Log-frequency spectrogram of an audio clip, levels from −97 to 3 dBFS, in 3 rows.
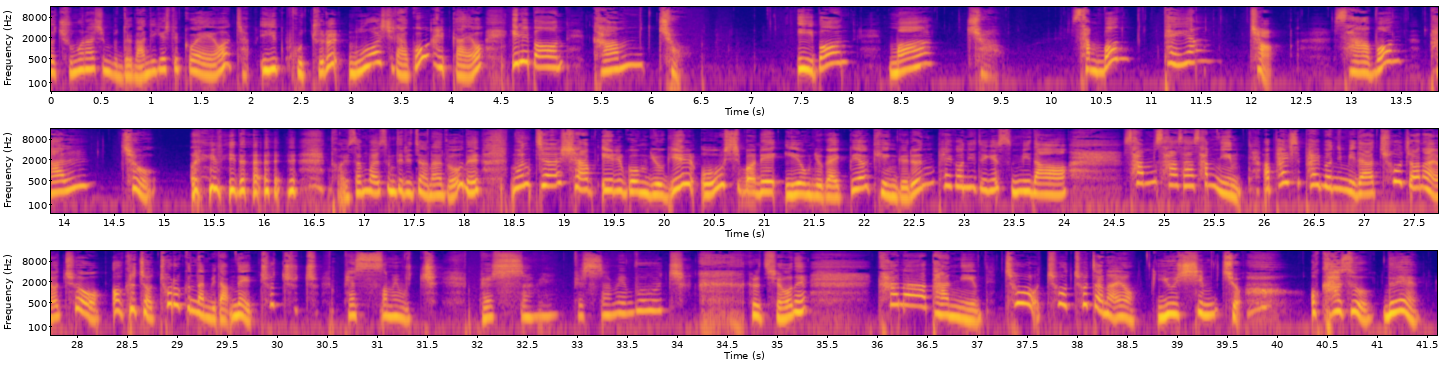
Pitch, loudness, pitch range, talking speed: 255 Hz, -16 LUFS, 210-330 Hz, 195 characters per minute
